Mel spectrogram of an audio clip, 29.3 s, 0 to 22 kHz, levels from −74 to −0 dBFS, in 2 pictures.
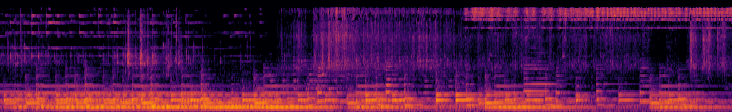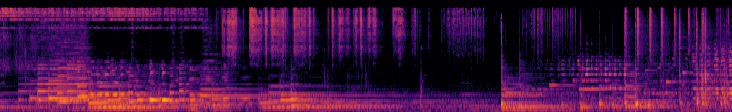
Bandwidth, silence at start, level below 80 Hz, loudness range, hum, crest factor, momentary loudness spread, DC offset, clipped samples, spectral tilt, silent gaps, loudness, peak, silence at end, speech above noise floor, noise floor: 17 kHz; 0 s; -54 dBFS; 9 LU; none; 20 dB; 11 LU; under 0.1%; under 0.1%; -5 dB/octave; none; -25 LUFS; -6 dBFS; 0 s; 20 dB; -47 dBFS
